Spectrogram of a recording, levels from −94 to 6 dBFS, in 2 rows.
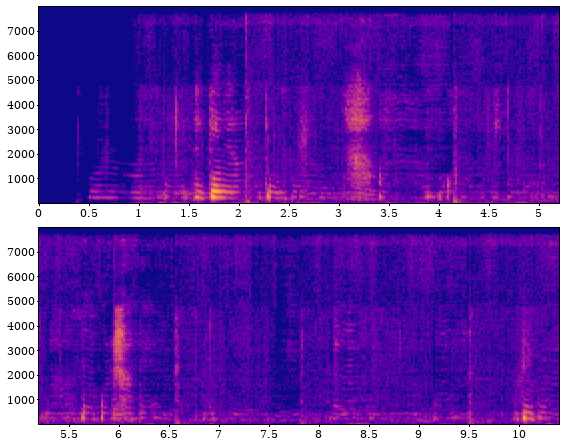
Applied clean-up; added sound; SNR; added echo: neural mask model DeepFilterNet 3.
